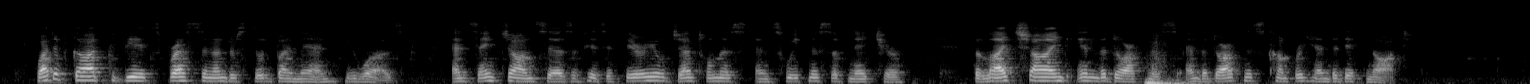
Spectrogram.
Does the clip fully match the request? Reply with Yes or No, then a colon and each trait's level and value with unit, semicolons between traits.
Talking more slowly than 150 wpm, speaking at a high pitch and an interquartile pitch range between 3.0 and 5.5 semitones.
No: average, 140 wpm; medium, 150 Hz; average, 3.7 semitones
